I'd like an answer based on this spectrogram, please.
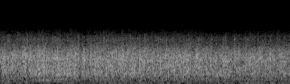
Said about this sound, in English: Oh, thank you. Thank you very much, ladies and gentlemen. Your applause is wonderful, but I tell you what, instead of applauding tonight, let's everybody hiss.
